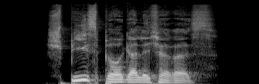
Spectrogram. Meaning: strong/mixed nominative/accusative neuter singular comparative degree of spießbürgerlich
- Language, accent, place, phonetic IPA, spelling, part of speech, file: German, Germany, Berlin, [ˈʃpiːsˌbʏʁɡɐlɪçəʁəs], spießbürgerlicheres, adjective, De-spießbürgerlicheres.ogg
